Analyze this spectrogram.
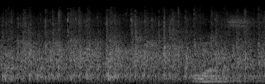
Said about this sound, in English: Before we move on, let's give these guys a big round of applause for stepping into these roles.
